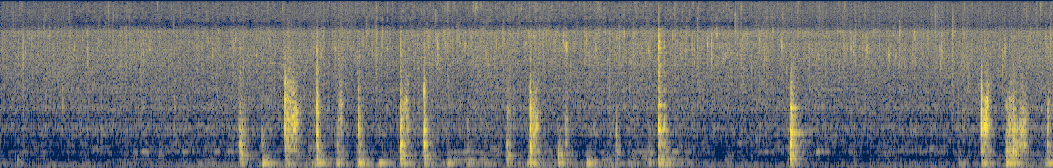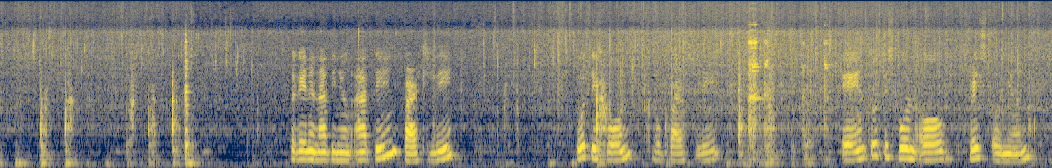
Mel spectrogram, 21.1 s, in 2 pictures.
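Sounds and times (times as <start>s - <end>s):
onion and garlic sizzling in oil: 0.0s - 21.0s
plastic spoon scraping and tapping pan: 2.4s - 6.8s, 9.6s - 12.6s, 15.5s - 18.9s.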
